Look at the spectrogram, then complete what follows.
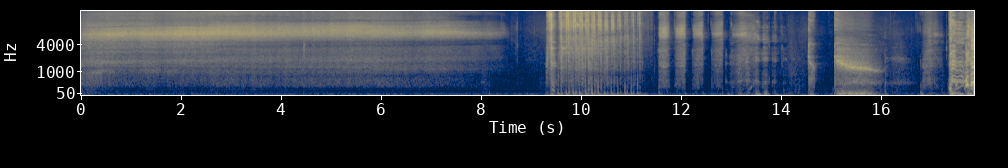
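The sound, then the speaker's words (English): A person imitates a long, steady inhale on a blunt, a breathy hiss lasting several seconds, then breaks into a series of harsh, uneven coughs. “That's when I go overboard and coughing.”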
